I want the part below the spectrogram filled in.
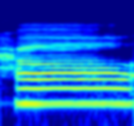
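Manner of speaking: "ہا" held long on one level note; elongated letter name. Shown as a demonstration. Teacher reciting Arabic letters, "ہا" drawn out long. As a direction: stretch the vowel of "ہا" steadily. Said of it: "لمبا کرنا ہے".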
